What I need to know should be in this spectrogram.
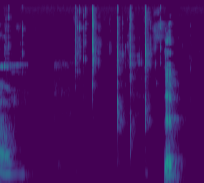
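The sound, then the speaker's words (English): Keyboard typing comes through as a few faint, irregular keystroke clicks in a short quiet gap, with a person talking just before and just after the clicks. “I'm typing while talking.”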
